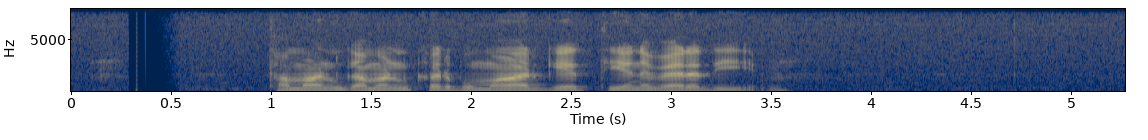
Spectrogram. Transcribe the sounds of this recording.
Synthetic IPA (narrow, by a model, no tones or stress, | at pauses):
t̪ʰamaŋɡamankʰəɾəp̬umaːrɡejet̪ːijənəʋæɾəd̪iːmə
